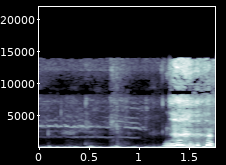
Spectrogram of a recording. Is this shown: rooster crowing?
no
